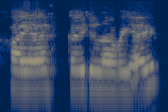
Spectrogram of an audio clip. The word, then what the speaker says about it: Kaya Scodelario: I would cast, pronounce her name correctly, Kaya Scodelario.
